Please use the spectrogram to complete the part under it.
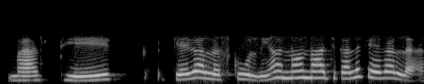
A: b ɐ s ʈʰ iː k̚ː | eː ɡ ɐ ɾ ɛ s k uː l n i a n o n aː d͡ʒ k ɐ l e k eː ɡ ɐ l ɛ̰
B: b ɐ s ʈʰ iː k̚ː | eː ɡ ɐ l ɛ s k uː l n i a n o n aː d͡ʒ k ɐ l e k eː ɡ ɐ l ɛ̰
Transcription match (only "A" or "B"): B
